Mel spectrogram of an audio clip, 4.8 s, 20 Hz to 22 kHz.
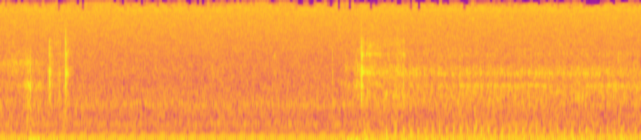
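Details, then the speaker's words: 2008 Honda CRF450R, carbureted and converted to a motard, idling cold with a steady, even single-cylinder thump and no misses; air/fuel ratio reads about 13.5–13.7 at idle. "so initial like cruising we're up in the about fourteen point o thirteen eight thirteen five and again this is all on a cold motor so it's going to change a little bit once we get up to temperature"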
